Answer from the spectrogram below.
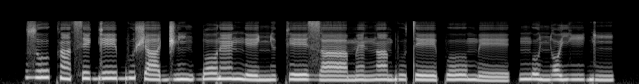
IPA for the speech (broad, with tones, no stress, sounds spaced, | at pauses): z oː˦ k ã˨ s e˧ ɡ eː˦ b u˦ ʃ aː˨ d͡ʒ ĩ˧ ɡ͡b ɔ˦ ɾ ɛ̃˦ ŋ eː˨ ɲ ɨ˨ k eː˧ z aː˨ m ɛ̃˧ ŋ ã˦ b u˧ t eː˧ p oː˦ m eː˨ | ŋ o˦˨ ɲ ɔ˧ j iː˧ ɡ ĩ˨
